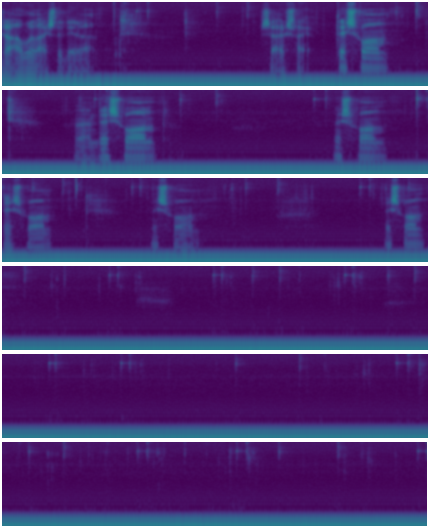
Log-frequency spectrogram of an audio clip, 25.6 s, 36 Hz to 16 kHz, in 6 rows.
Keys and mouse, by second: 1.5 click, 2.3 middle click, 3.6 click, 4.1 middle click, 5.5 ctrl+shift+click, 6.2 middle click, 7.5 shift+click, 8.6 ctrl+shift+click, 9.0 middle click, 10.0 shift+click, 11.1 middle click, 12.2 ctrl+shift+click, 12.7 middle click, 14.0 shift+click, 15.0 shift+click, 15.4 middle click, 16.4 ctrl+shift+click, 16.8 middle click, 17.7 shift+click, 18.4 shift+click, 19.5 middle click, 21.1 ctrl+shift+click, 21.7 middle click, 22.8 shift+click, 23.8 ctrl+shift+click, 24.2 middle click.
